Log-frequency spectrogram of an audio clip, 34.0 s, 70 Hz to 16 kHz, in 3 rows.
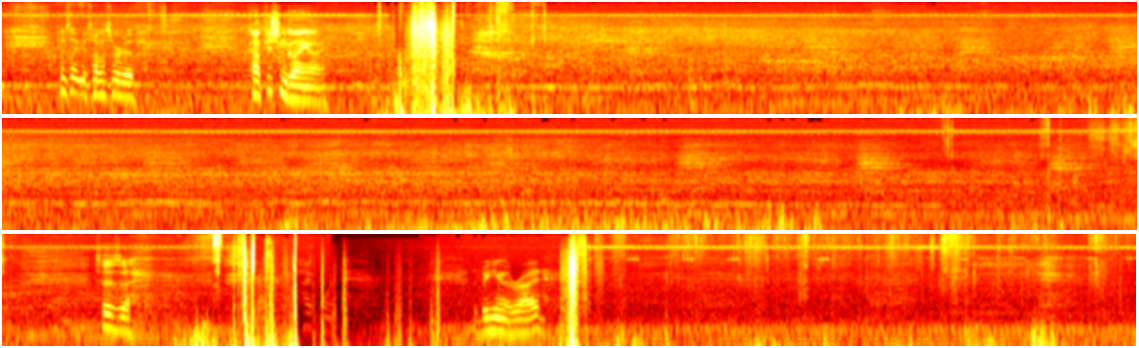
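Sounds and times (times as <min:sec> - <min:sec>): distant powerboat engines droning: 0:00.0 - 0:25.1, 0:27.2 - 0:34.0
wind rumble on microphone: 0:03.6 - 0:05.7, 0:13.5 - 0:22.8, 0:24.3 - 0:34.0
microphone handling noise: 0:03.7 - 0:05.3, 0:24.6 - 0:27.3, 0:28.2 - 0:29.0.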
